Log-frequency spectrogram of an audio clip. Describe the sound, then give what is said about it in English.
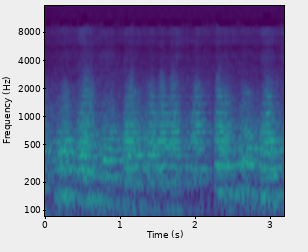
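About 200 tuba players at the yearly Tuba Christmas event at Underground Atlanta play a loud, continuous passage of deep, rich brass notes, shifting pitch every second or so with a brief dip before the final held tones. No one speaks. “However, the sounds of tuba?”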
